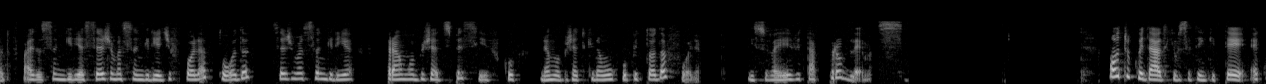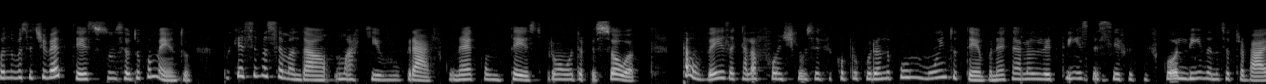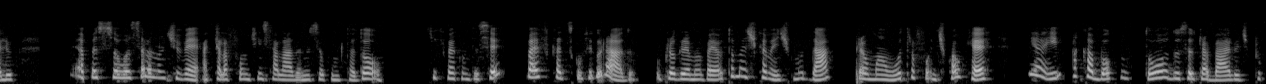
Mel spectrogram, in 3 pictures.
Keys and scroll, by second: 5.0 ctrl+z.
